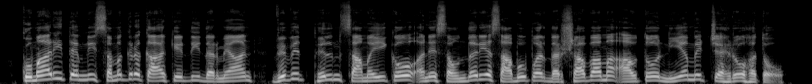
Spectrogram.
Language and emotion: Gujarati, neutral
